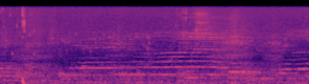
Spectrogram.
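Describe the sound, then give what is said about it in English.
Lemon and lime squash is poured steadily from a bottle into a container, with the gurgling tone climbing in pitch as it fills. A single faint knock sounds near the start; there's no talking. “The only way you can see what's in it is to pour out what's inside it.”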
